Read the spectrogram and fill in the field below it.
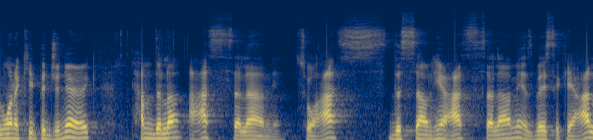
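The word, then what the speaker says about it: الحمد لله: with already already means thank god thank god alhamdulillah again just more of the um you know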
